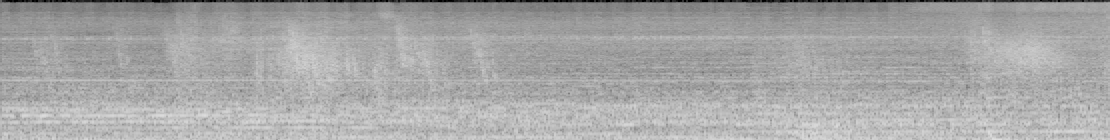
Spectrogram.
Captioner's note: electricity crackling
